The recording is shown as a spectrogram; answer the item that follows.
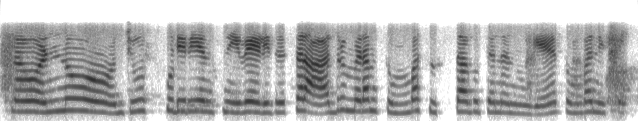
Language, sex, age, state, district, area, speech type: Kannada, female, 30-45, Karnataka, Mandya, rural, conversation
